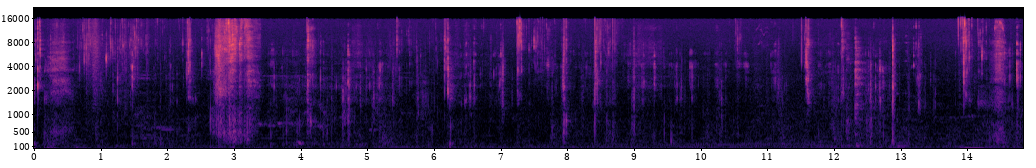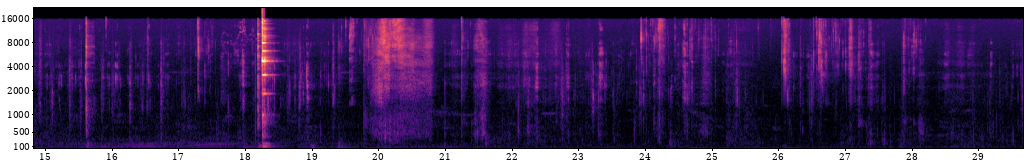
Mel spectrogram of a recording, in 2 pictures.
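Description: Close-miked eating sounds of a man chewing chicken biryani and raita: wet chewing with many small mouth clicks and smacks, and one sharper, louder click about 18 seconds in.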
